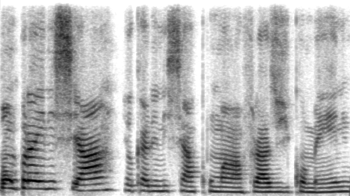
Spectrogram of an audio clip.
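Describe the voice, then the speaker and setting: Against a quiet background, a woman with a bright, sharp tone talks at a fairly slow pace and medium pitch. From Brazil, Mato Grosso do Sul (Campo Grande). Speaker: teacher trainer, Portuguese teacher. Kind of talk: online training presentation for teachers. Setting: recorded video presentation.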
